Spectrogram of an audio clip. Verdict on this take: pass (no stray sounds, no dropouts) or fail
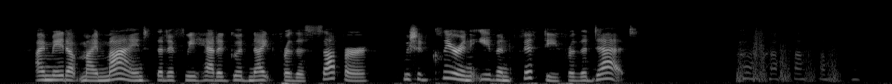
fail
